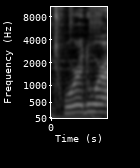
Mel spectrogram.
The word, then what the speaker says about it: Torodor: Torodor, I think is how you say it.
